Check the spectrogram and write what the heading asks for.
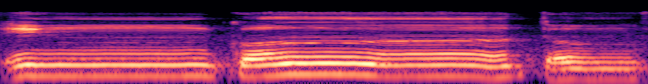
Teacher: കാരണം ഇൻകുന്തും കാഫ് വരുന്നത് വായൻ്റെ പുറകിൽ നിന്നും താ വരുന്നത് മുമ്പിൽ നിന്നാണ്. അപ്പോൾ കാഫ് പറയുമ്പോൾ വായിലൂടെ ശബ്ദം വരാതെ മൂക്കിലൂടെയാണ് ശബ്ദം വരേണ്ടത്. അതേസമയത്ത് താ പറയുമ്പോൾ രണ്ടും മൂക്കിലൂടെയും വായിലൂടെയും ശബ്ദം വരണം.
